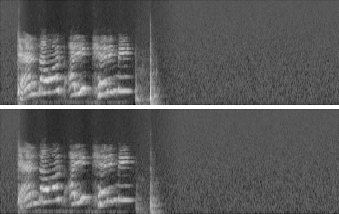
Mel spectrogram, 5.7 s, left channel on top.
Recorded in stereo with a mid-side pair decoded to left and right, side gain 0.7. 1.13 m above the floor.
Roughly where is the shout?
Ahead left.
